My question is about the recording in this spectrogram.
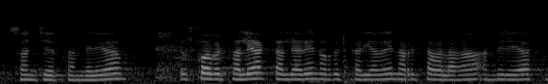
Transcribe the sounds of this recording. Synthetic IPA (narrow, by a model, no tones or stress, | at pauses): sant͡ʃe̞sand̪eɾea | ewsko̞aβ̞e̞ɾt͡sale̞akt̪ald̪e̞aɾeno̞ɾðe̞skaɾiað̞e̞narist̪aβalaɣaːnd̪eɾe̞ak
